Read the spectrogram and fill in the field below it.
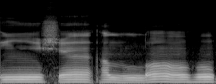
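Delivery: slow, measured reciting with stretched vowels; dua recitation. Shown as a demonstration. Teacher models the joined phrase for learners, slow recitation. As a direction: join the syllables into a drawn-out recitation.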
